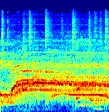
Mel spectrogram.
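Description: A woman's voice through a microphone, holding one long call that rises near the start and then holds, while the audience cheers and whoops.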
